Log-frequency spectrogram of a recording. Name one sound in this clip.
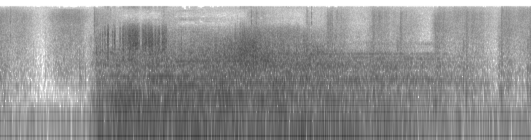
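A loud rushing whoosh swells and then fades.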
